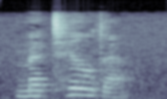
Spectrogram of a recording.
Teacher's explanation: stress on the second syllable Matilda the t is stressed so we have a true T sound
